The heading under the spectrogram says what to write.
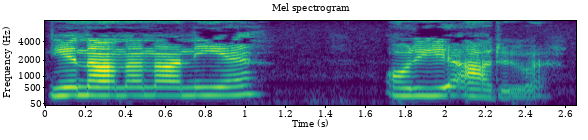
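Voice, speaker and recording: Young female vlogger with a high voice, talkative and rambling, speaks straight to camera. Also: level tone, unhurried, fairly bright tone, no room sound. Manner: chatty and rambling, addresses viewers directly. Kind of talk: casual vlog chat.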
